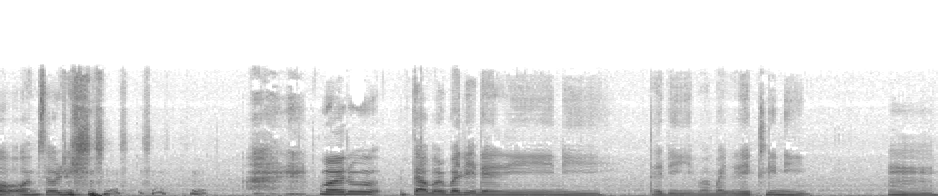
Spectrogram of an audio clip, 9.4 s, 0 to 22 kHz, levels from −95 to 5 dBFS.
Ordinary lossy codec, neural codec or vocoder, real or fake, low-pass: none; vocoder, 44.1 kHz, 128 mel bands every 256 samples, BigVGAN v2; fake; 14.4 kHz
